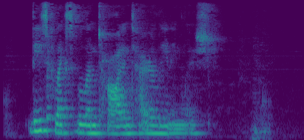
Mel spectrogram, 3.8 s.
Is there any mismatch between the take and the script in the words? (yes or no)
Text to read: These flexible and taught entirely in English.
no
